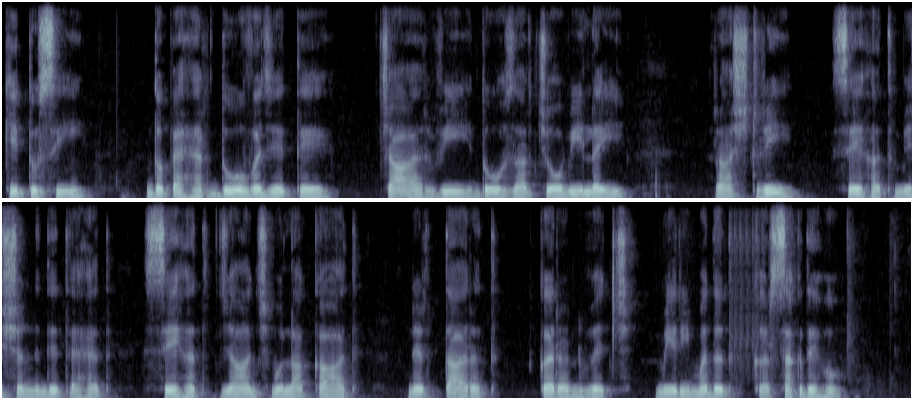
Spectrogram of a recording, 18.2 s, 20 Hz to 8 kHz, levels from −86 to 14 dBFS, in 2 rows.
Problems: none marked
